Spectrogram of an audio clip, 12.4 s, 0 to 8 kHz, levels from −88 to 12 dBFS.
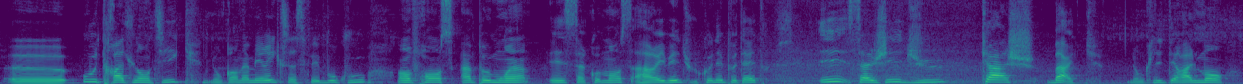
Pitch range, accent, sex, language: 165-210 Hz, French, male, French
